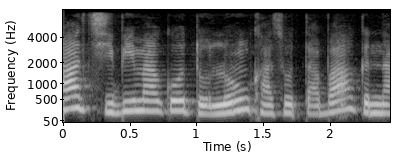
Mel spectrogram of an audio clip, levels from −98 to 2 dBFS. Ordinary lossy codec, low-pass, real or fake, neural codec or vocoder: none; 7.2 kHz; fake; codec, 16 kHz in and 24 kHz out, 1 kbps, XY-Tokenizer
